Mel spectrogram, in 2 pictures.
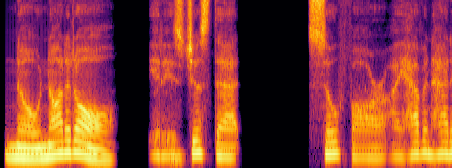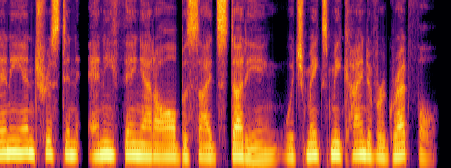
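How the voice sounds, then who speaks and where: A man's voice: a little high, normal speed, dry recording, clean studio sound, close to an everyday voice. A man voicing an earnest, polite and hesitant young student in an audio drama. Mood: subdued, wistful. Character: earnest, hesitant teenage student speaking to his grandparents.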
